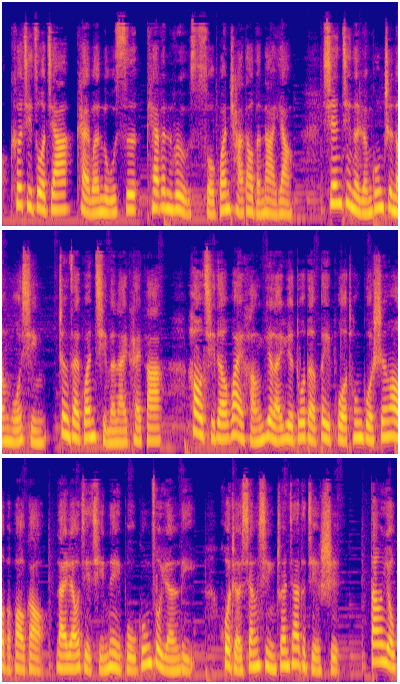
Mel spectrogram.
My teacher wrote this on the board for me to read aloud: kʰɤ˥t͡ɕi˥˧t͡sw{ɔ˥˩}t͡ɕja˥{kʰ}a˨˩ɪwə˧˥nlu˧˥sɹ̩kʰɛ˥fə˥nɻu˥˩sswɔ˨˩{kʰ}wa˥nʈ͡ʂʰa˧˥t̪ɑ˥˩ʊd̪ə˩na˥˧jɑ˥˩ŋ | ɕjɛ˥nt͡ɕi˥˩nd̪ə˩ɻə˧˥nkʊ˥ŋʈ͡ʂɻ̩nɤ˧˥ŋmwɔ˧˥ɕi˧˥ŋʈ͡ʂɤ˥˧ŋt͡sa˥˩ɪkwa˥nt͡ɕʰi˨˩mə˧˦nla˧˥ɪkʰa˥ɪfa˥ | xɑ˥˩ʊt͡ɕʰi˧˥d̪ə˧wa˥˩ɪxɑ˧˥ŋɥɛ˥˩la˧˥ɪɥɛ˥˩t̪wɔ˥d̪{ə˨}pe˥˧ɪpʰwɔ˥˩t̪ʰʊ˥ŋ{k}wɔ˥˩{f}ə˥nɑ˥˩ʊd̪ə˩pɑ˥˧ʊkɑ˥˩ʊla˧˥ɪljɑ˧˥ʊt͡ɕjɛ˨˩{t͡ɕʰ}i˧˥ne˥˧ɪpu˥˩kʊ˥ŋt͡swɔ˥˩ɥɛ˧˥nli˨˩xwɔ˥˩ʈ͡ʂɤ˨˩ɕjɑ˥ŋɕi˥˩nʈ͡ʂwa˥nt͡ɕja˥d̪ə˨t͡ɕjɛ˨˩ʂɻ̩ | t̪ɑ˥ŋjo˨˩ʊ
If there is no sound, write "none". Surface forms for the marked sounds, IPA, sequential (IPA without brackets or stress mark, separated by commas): ɔ˥˩, kʰ, k, ə˨, k, ʂ, t͡ɕʰ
